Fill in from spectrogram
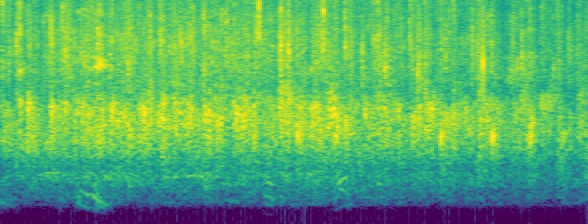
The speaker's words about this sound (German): Und wir wollen euch ganz, ganz herzlich danken. Ein Applaus wäre sicher mal angebracht.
